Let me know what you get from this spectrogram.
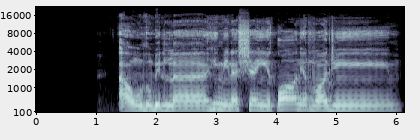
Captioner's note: praying in foreign language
